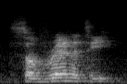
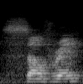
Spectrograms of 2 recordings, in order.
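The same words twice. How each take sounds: First: Sovereignty said slowly as SOV-ren-tee, the g silent; careful pronunciation. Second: Sovereign said as SOV-rin, g silent, rising; teacher models Sovereign, rising and clear; model pronunciation. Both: Shown as a demonstration. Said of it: "is a tricky one to, um, to pronounce".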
